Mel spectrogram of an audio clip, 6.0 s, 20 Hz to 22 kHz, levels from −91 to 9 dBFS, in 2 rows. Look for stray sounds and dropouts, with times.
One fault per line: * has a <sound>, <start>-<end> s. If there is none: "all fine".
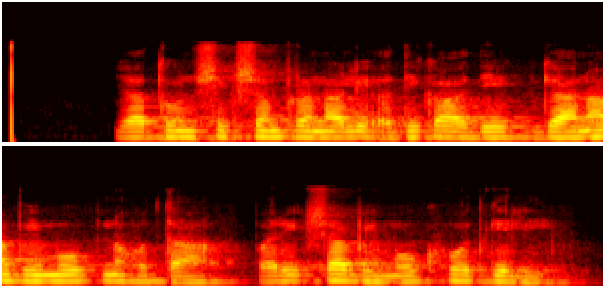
all fine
